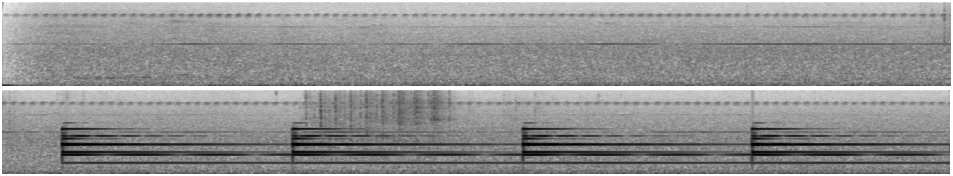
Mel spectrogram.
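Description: A steady low background rumble, then about halfway through a bell begins tolling: one stroke of the same ringing note about every two seconds, four strokes in all, each left to ring on.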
